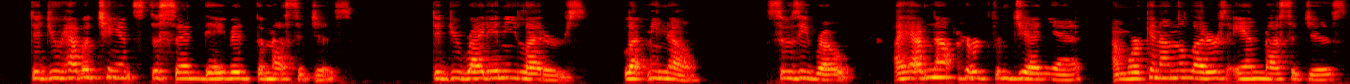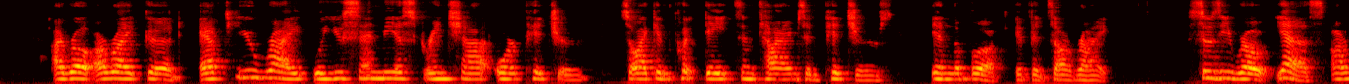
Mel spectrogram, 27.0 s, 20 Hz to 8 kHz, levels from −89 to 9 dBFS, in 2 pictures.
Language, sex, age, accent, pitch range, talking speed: English, female, 50-69, American, 195-235 Hz, 160 wpm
